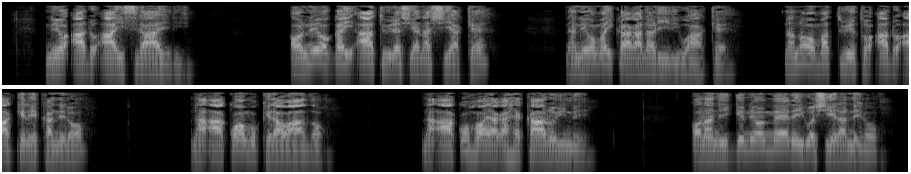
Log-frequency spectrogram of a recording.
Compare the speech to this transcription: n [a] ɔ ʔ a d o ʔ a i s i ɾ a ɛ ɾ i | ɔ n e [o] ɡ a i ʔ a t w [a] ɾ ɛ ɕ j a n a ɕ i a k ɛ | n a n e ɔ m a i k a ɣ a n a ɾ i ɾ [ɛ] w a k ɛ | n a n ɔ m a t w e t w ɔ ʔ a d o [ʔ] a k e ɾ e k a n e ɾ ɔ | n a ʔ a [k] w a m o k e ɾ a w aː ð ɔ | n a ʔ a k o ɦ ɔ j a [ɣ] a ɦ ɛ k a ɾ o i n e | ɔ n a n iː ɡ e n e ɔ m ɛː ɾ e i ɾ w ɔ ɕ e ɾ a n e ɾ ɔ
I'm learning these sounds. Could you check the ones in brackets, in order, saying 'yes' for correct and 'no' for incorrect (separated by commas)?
no, no, no, no, yes, yes, yes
